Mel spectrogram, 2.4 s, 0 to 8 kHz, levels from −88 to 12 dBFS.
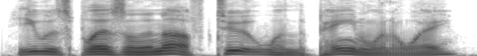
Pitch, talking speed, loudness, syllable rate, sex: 110 Hz, 250 wpm, -17 LUFS, 5.9 syllables/s, male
